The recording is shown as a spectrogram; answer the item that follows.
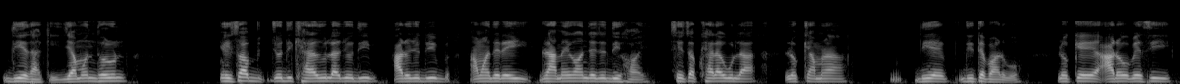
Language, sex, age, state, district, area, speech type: Bengali, male, 18-30, West Bengal, Dakshin Dinajpur, urban, spontaneous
